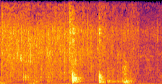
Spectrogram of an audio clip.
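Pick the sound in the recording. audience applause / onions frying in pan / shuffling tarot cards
onions frying in pan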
